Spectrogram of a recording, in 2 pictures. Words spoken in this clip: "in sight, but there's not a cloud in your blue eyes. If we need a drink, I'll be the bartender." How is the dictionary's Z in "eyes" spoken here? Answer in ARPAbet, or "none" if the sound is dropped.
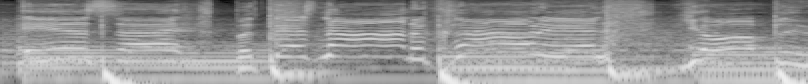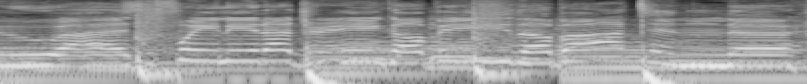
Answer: Z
